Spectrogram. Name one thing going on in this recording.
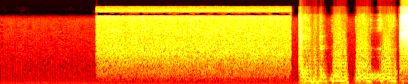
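Loud static hiss crackles.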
